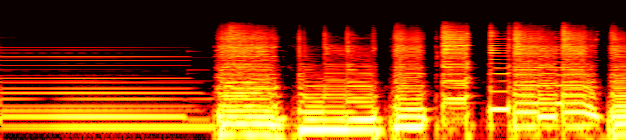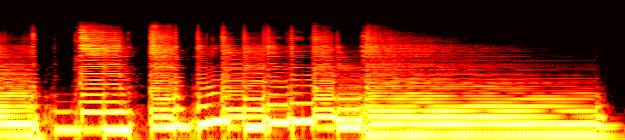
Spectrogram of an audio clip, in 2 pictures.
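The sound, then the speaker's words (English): Electric guitar played through a gritty boost pedal, not a distortion pedal, whose big volume jump drives the amp's front end; a soft sustained note gives way to loud, crunchy overdriven chords and choppy strummed stabs, ending on a ringing held chord. No voices. “It's got a little overdrive to it, you know. I think it's pretty gritty, you know.”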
